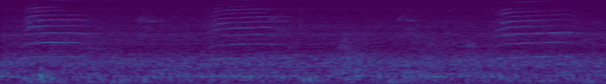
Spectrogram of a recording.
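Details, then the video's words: A baby pied butcherbird, one of two, being fed minced beef by its mother on a veranda railing, gives three harsh, nasal, mewing begging calls, roughly one every second, over a steady background hiss. "Baby Pied Butcherbird Being Fed"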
